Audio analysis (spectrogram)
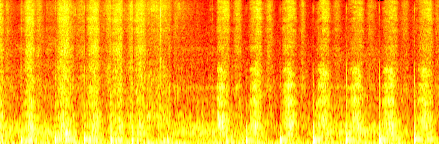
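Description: A pale colored pencil rubs circular strokes across a sheet of flat white drawing paper. It makes a quiet, steady run of soft scratchy strokes, about three per second, each with a dull low thump under a bright papery hiss.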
